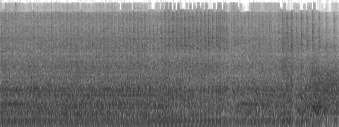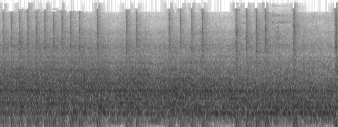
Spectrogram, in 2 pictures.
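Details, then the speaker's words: Cub Cadet mower engine after carburetor screw refit, PTO engaged and spinning blades: loud uneven chatter that stumbles and misses; runs fine briefly then starves, owner suspects leaking fuel solenoid drawing air, unconfirmed. "well crap all right back to the drawing board but the PTO does engage and spin the blaze I just got to figure out why this is uh not running right"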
